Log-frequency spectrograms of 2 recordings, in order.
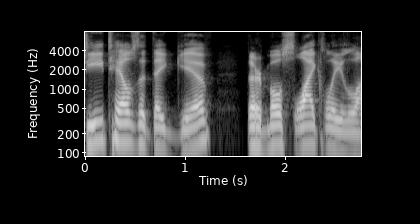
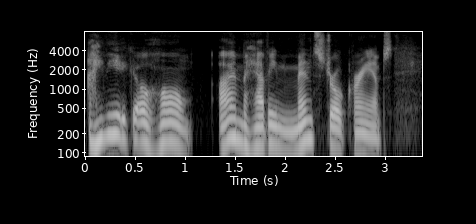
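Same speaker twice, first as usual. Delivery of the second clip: put-on tearful, crying, pleading voice; 9 dB quieter than usual. Retelling how a worker asked to go home, imitating someone crying. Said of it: "she starts crying".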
